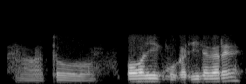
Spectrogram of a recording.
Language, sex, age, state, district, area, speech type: Hindi, male, 18-30, Rajasthan, Bharatpur, urban, conversation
